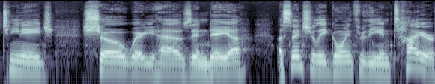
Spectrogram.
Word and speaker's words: Zendaya: And so they've trained their eyes on the HBO Max Euphoria show, that great coming-of-age teenage show where you have Zendaya essentially going through the entire show, being high,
